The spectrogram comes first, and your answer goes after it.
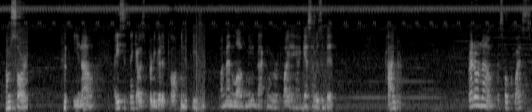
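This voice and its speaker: A young woman acting a teasing, battle-hardened young warrior on a quest in a radio play. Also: very deep voice. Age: young adult. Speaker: student actor. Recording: clear background noise, night insects.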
